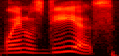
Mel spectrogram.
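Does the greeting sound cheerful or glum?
glum. It is said flatly, with a serious voice. The reply comes across as rude and disrespectful. The speaker calls it wrong. "é considerado uma falta de educação, uma falta de respeito"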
